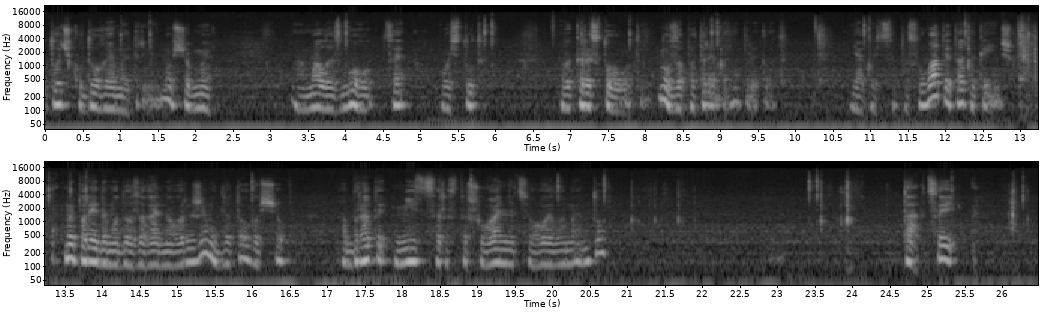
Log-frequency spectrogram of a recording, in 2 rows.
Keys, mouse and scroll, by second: 1.3-4.1 middle drag, 4.1-7.4 drag, 7.4-9.2 middle drag, 9.2-11.3 drag, 13.8 alt+middle click, 16.3 click, 20.4 click, 25.1-26.2 middle drag.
